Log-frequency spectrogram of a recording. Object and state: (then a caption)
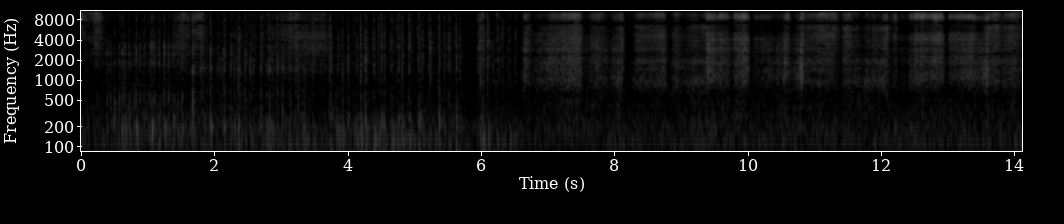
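Cardboard box tapped with fingertips. Fingertips of both hands tap in a typing motion on the back face of a closed, printed cardboard Apeach keyboard box, hollow with the product inside. The result is a quick, continuous patter of soft, dull, hollow taps with a low, boxy thump and very short decay. A faint high hiss runs underneath.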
